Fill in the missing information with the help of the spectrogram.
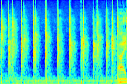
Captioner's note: clapping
